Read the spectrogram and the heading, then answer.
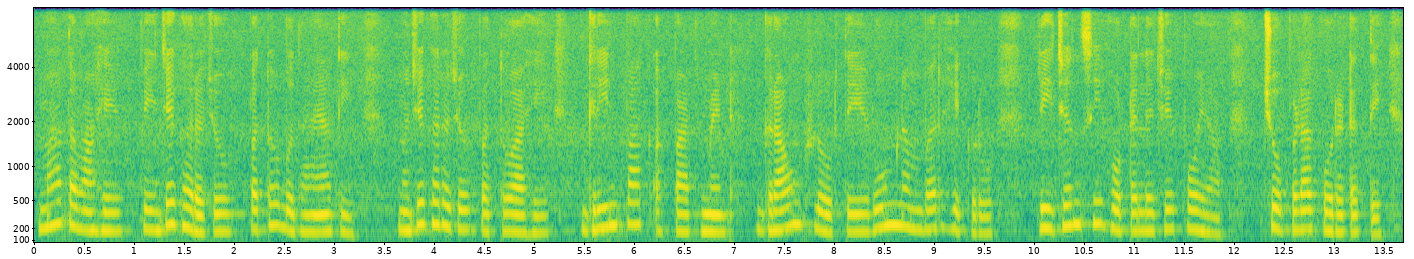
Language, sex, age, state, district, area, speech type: Sindhi, female, 30-45, Maharashtra, Thane, urban, spontaneous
